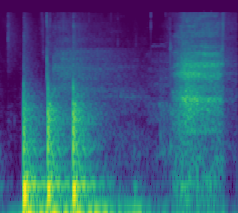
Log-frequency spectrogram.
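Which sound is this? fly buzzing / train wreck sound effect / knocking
knocking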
